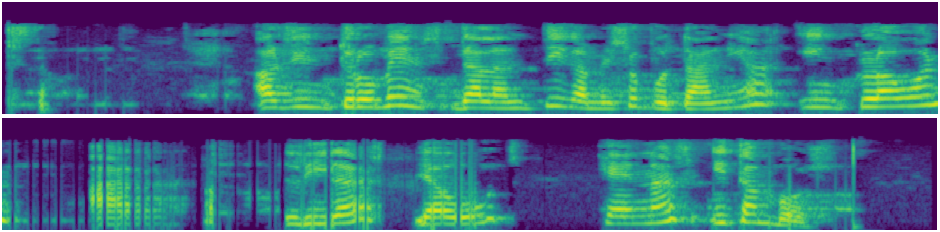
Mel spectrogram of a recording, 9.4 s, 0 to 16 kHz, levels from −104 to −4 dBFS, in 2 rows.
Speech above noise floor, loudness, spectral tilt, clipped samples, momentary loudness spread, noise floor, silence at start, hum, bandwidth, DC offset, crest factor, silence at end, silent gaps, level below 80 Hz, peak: 33 dB; -17 LUFS; -2.5 dB/octave; under 0.1%; 16 LU; -50 dBFS; 0.05 s; none; 7.8 kHz; under 0.1%; 18 dB; 0.4 s; none; -56 dBFS; -2 dBFS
